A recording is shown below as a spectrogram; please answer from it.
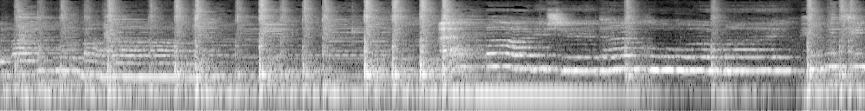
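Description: Woman singing a Bengali song into a microphone, holding a long note in the second half, accompanied by strummed acoustic guitar and steady cajón beats.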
